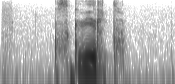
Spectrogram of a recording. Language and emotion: Russian, neutral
